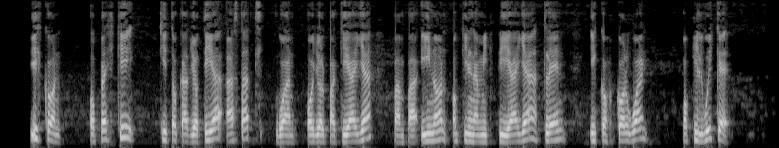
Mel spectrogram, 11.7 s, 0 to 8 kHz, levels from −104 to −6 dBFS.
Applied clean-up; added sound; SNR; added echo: none; none; none; none.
